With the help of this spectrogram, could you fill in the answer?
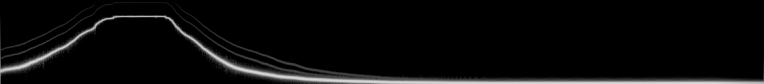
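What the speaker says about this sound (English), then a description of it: "most filters start to self-oscillate, which means they output their own sound even without any input." A self-oscillating Behringer 121 dual filter module outputs a loud, pure sine tone that sweeps quickly up to a high whistle, then glides smoothly down to a deep, steady low drone.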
